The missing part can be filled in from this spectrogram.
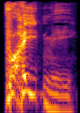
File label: Bite Me, Attitude, male: 'Bite me', angry, annoyed, (human voice speaking)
